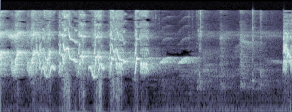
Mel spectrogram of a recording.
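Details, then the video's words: Morning song of a Nias hill myna: a rapid burst of harsh, chattering chirps for over a second, then a long, level whistled note held about half a second, a short quiet gap, and a final squawk. "Ramainya Kicau Jalak Nias di Pagi Hari"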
